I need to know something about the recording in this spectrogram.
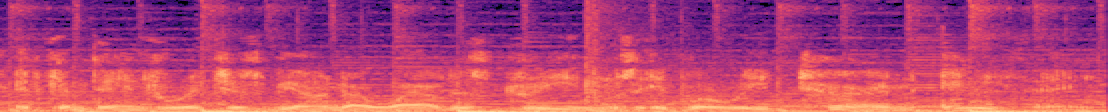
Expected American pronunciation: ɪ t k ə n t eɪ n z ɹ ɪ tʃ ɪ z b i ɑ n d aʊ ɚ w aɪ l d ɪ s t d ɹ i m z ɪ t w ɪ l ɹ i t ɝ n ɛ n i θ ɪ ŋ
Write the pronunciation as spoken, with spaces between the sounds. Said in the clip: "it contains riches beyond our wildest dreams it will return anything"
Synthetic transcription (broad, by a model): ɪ t k ə n t eɪ n z ɹ ɪ tʃ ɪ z b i ɑ n d aʊ ɚ w aɪ l d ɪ s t d ɹ i m z ɪ t w ɪ l ɹ i t ɝ n ɛ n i θ ɪ ŋ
